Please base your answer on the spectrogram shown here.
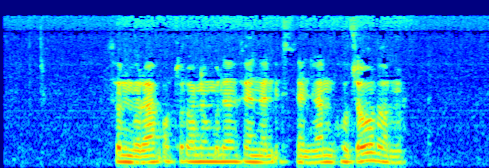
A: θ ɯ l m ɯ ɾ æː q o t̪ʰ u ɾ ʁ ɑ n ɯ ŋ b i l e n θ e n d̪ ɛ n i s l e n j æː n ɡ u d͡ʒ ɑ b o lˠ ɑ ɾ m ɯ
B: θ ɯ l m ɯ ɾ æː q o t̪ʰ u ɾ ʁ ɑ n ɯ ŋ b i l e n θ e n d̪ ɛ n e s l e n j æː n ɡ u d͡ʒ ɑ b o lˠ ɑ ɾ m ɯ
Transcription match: A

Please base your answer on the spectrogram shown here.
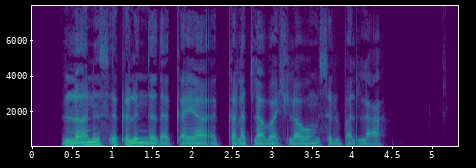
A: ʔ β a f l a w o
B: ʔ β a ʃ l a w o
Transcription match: B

